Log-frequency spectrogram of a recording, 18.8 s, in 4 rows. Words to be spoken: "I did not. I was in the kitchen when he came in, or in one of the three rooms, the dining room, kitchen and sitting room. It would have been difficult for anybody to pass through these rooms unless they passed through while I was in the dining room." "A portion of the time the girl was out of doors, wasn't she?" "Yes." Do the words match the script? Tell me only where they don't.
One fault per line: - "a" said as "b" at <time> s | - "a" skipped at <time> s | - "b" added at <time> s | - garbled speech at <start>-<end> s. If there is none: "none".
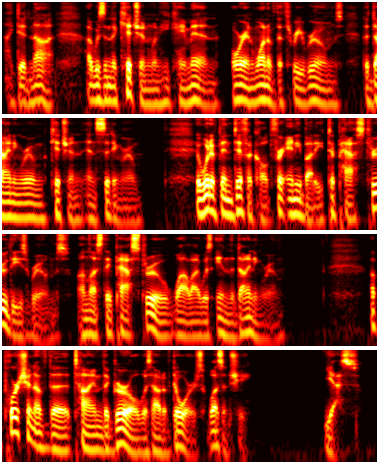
none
